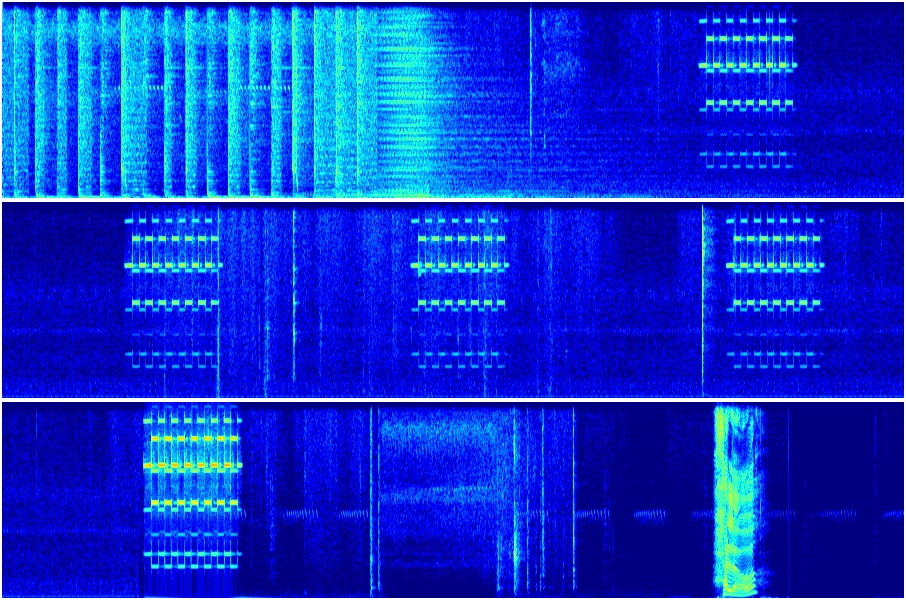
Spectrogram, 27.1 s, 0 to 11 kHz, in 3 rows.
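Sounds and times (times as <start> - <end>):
steady low hum: 0.0 - 10.5
telephone electronic ringer trilling: 7.0 - 8.0, 10.3 - 11.2, 16.3 - 17.2.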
